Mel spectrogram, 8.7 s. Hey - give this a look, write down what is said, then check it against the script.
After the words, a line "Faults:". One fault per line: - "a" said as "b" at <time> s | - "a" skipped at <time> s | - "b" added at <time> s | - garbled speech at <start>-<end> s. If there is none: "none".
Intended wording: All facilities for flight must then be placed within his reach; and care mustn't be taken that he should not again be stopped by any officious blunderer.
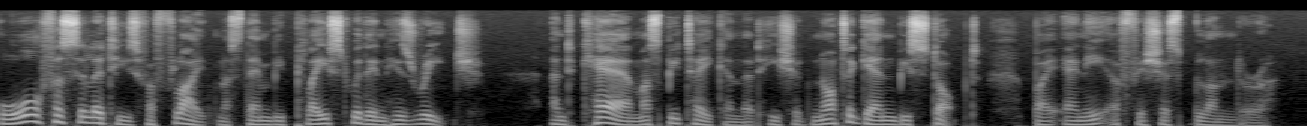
All facilities for flight must then be placed within his reach; and care must be taken that he should not again be stopped by any officious blunderer.
Faults:
- "mustn't" said as "must" at 4.2 s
